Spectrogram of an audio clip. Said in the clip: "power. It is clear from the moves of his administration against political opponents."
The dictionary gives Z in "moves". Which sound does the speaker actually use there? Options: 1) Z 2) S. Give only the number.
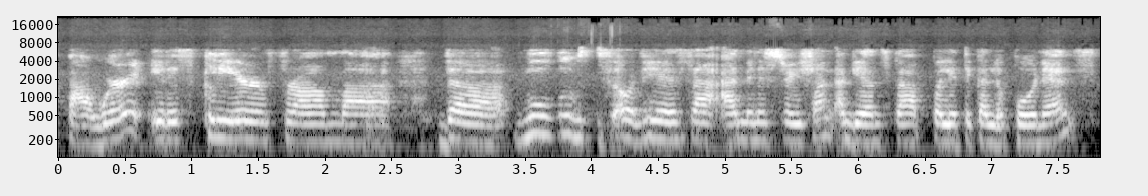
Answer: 2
